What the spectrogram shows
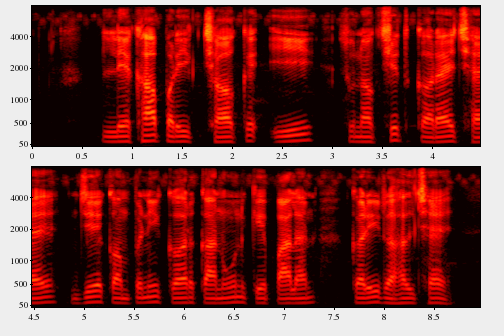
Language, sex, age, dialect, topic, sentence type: Maithili, male, 18-24, Eastern / Thethi, banking, statement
